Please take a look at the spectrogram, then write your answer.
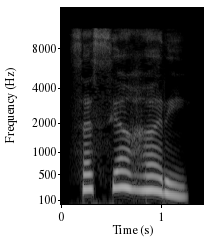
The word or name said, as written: ಸಸ್ಯಾಹಾರ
